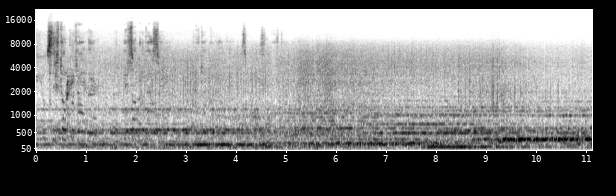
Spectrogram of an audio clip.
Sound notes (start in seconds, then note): 3.3 soft dramatic music; 3.3 white noise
